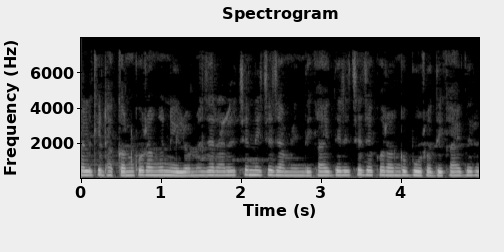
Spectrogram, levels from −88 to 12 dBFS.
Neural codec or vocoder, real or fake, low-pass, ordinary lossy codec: none; real; 7.2 kHz; MP3, 48 kbps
